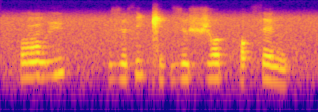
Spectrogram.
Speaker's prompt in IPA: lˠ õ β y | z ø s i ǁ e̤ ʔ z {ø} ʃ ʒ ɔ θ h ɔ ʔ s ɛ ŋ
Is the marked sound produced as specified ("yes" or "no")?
yes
